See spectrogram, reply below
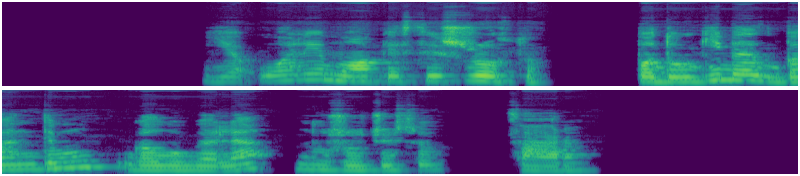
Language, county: Lithuanian, Vilnius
